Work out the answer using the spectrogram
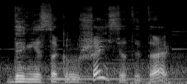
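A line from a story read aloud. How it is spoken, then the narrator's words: Cheerful. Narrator (Russian): весело произнес Аджанаро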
